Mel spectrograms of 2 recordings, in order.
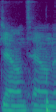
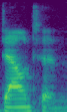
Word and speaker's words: Downton: So it's spelled Downton, though, with no W.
